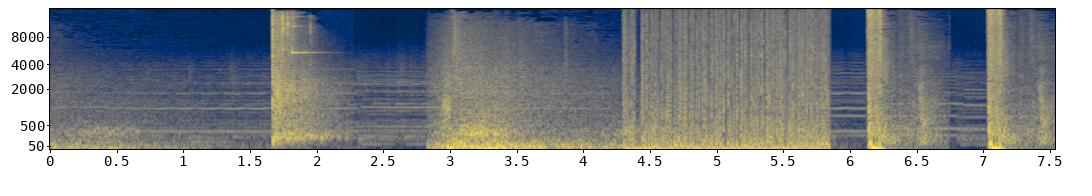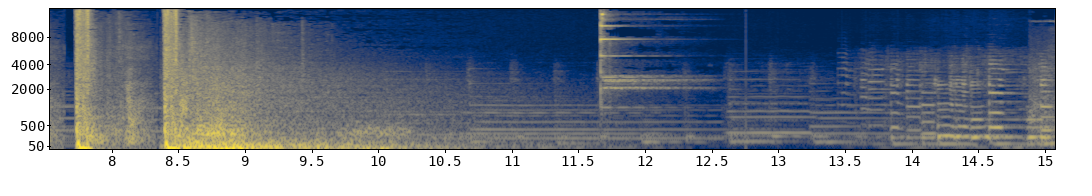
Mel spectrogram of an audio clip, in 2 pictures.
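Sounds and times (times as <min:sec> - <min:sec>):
music: 0:00.0 - 0:04.3, 0:05.6 - 0:15.0
sharp bangs: 0:01.7 - 0:09.5
loud burst of noise: 0:04.3 - 0:05.9.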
